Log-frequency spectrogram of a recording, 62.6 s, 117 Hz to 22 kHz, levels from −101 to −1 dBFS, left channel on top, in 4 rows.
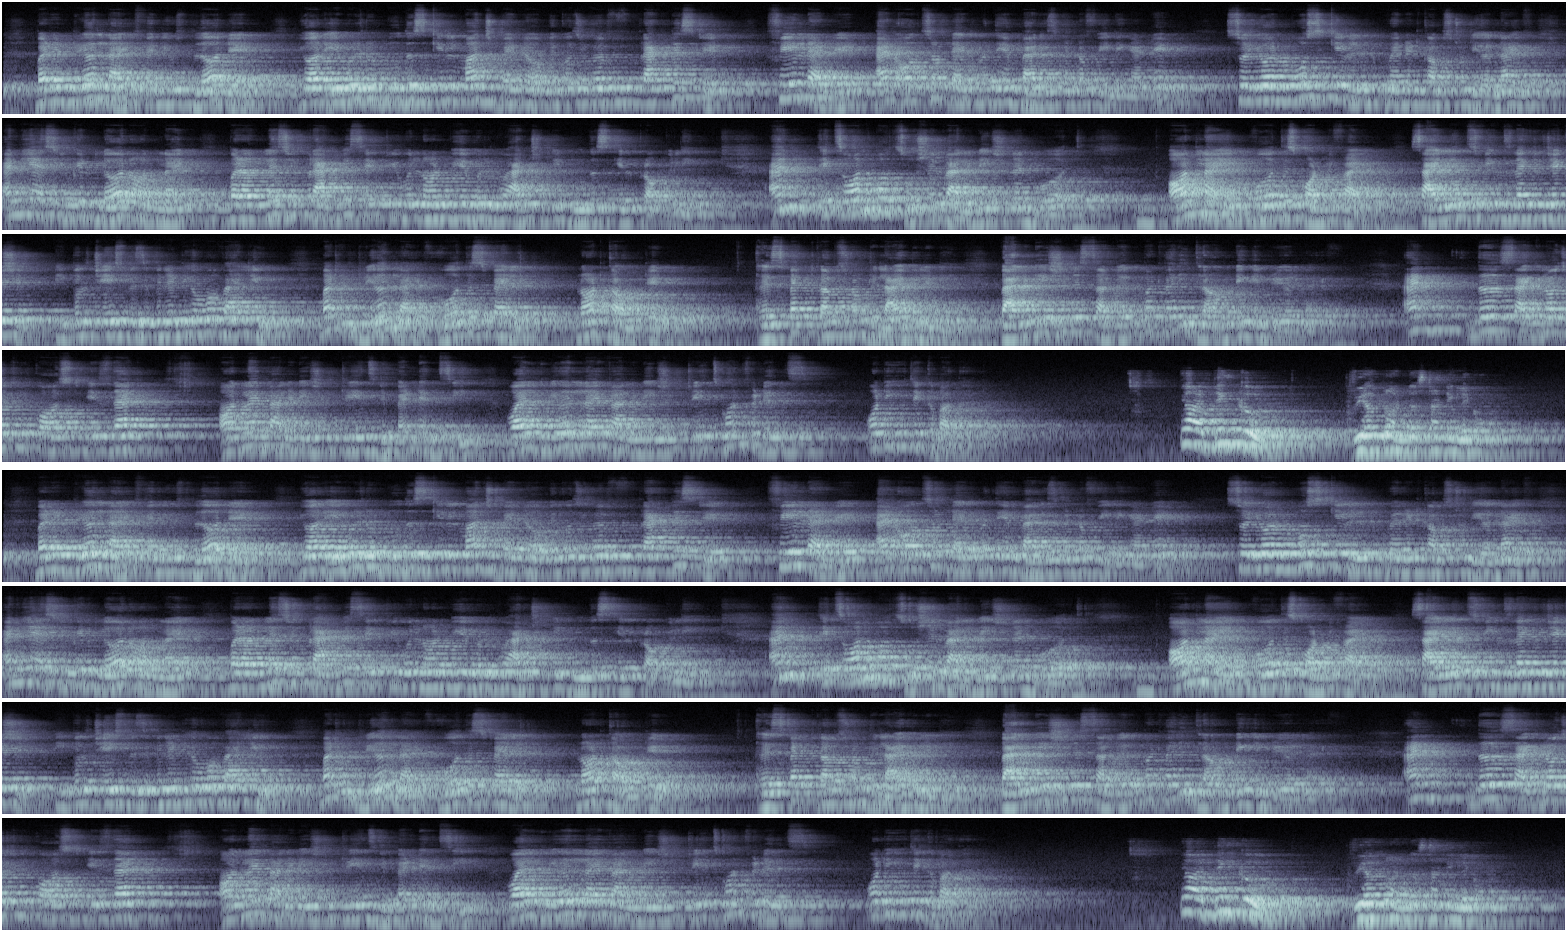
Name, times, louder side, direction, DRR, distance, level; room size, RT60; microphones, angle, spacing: voice 1, 0.3-2.5 2.9-6.1 6.4-7.2 7.7-11.7 12.3-15.2 15.6-17.5 17.9-22.6 22.9-26.3 26.9-29.4 29.7-34.0 34.4-36.5 37.0-37.9 38.8-44.5 45.3-48.3 48.7-48.8 49.1-51.6 52.0-54.8 55.6-56.6, equal, 20° left, -1 dB, 6.2 m, -29 dB
voice 2, 58.7-59.6 60.4-61.7, left 1 dB, 70° left, 1 dB, 3.9 m, -24 dB
26.0 x 18.5 x 8.1 m, 2.7 s
head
